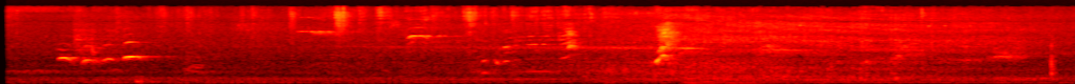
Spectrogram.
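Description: Short, high chirping calls of small animals over a steady low outdoor background: a wavering cluster about half a second in, then scattered whistled notes and a quick rising chirp a little past the middle.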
